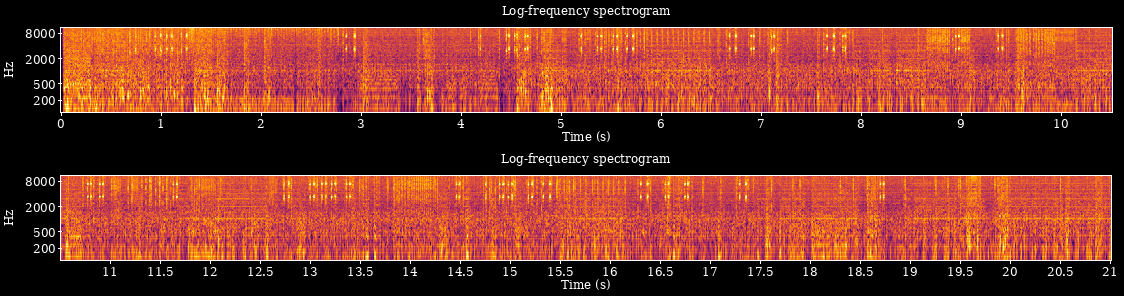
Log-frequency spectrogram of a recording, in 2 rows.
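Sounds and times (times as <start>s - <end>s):
noise from a DMX 6fire audio interface: 0.0s - 21.0s.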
